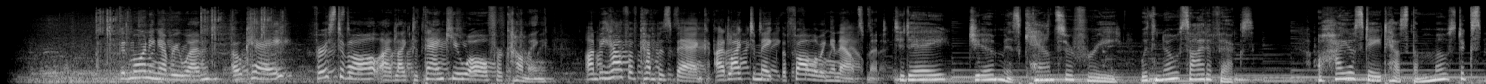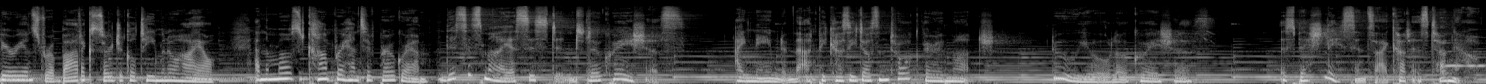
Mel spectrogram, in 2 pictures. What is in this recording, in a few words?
Commercial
